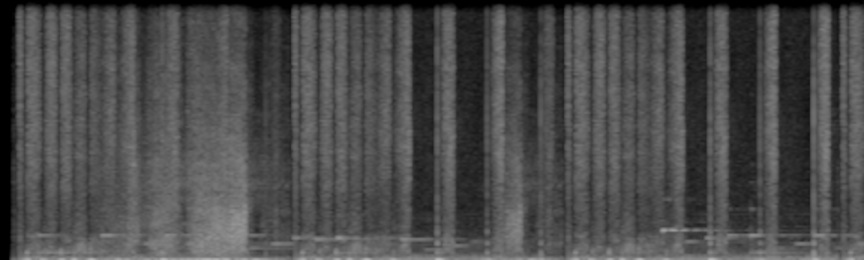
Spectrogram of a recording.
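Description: Logo intro sting: a fast beat of sharp clicks with short bell-like tones over it, and a noisy swell about two seconds in.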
